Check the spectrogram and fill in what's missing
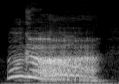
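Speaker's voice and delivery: loud angry shout of the name. Acted. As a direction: bellow the name. Brute shouts own name.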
